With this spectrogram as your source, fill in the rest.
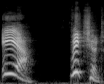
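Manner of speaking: shrill, very high-pitched, loud screech. Retelling an invitation from Cynthia, imitating Cynthia's screeching voice. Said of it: "'cause she speaks like that".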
